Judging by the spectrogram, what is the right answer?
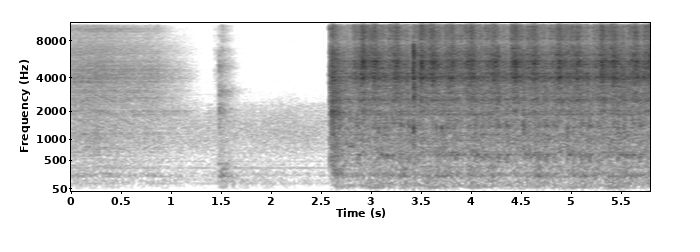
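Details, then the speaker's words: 1968 Mustang no-start: a brief tap, then steady fast starter churning that never catches; owner says it won't keep running because it isn't getting fuel from the tank. "this won't keep running just not getting any fuel from the tank so at this point"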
